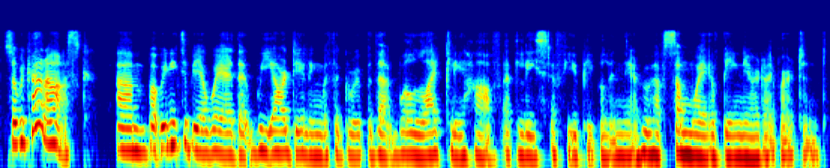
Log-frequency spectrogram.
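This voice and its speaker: A middle-aged woman from South Africa, whose first language is not English, giving an online mindfulness presentation in a lively, quick way. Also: low voice, gravelly, husky, dull audio. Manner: lively, quick, laughs easily. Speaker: mindfulness teacher.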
